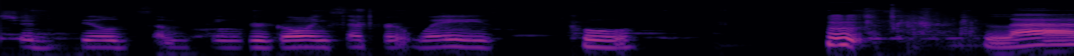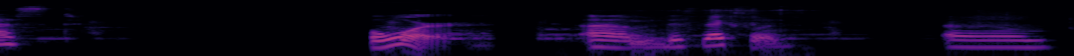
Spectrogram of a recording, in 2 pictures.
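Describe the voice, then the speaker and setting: A woman's voice: medium pitch, gravelly, a little mellow, highs cut off. A woman in her twenties hosting a casual solo talk, candid and slangy, with emphatic repetition. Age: 20s. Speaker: podcast host.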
